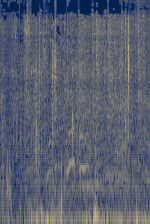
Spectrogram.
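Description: Hoofbeats of a harness-racing pacer pulling a two-wheeled racing cart along a dirt track, with a few heavier thuds about half a second, one second and a second and a half in. Spectators' voices chatter around it.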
